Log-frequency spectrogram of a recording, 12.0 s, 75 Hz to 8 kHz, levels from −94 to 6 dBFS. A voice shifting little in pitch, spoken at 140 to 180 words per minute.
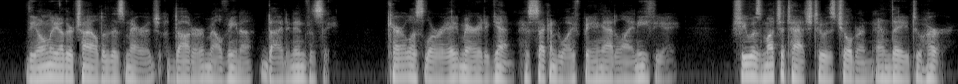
Yes: narrow, 2.3 semitones; average, 170 wpm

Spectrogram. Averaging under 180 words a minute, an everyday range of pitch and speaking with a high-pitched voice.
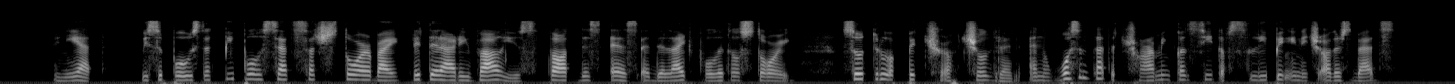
Yes: average, 155 wpm; average, 3.7 semitones; high, 195 Hz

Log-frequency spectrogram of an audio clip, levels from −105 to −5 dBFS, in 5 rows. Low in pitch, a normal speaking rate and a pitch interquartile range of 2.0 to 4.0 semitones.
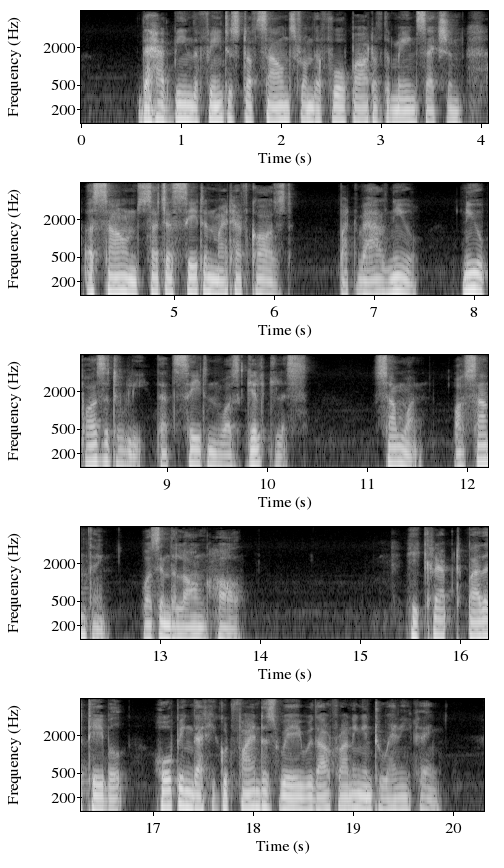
Yes: low, 110 Hz; average, 160 wpm; average, 2.8 semitones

